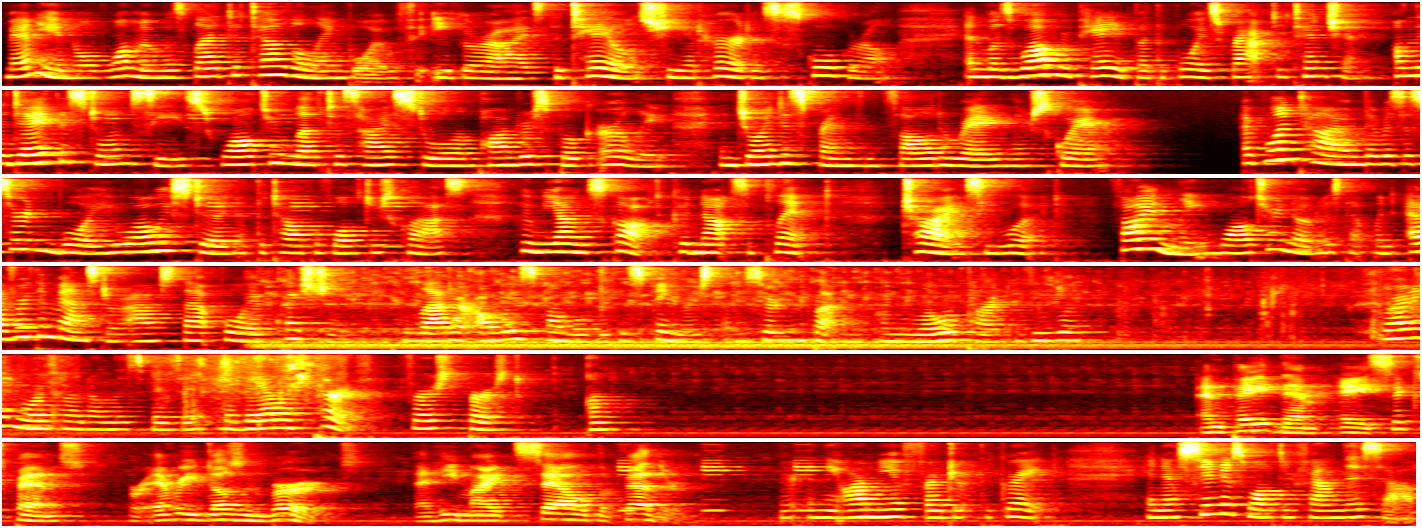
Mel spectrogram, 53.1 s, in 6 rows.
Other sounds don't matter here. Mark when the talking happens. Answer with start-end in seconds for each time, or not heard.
0.0-15.8, 16.6-33.4, 35.2-39.3, 42.9-53.1.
